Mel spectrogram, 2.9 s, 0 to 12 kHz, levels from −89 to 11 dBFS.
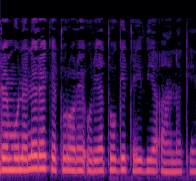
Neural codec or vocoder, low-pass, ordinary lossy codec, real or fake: none; 10.8 kHz; MP3, 32 kbps; real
